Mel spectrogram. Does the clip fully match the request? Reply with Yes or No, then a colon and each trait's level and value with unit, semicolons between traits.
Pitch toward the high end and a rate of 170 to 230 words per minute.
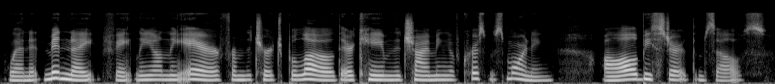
No: high, 210 Hz; average, 160 wpm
